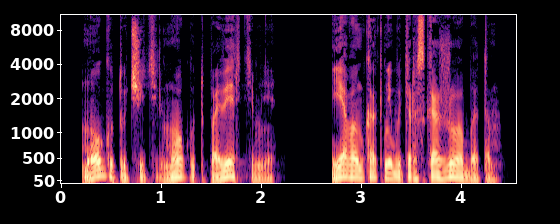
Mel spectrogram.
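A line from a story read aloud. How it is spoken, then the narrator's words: Sad wry chuckle. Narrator (Russian): грустно усмехнулся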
